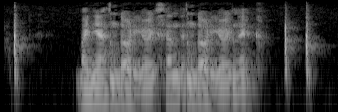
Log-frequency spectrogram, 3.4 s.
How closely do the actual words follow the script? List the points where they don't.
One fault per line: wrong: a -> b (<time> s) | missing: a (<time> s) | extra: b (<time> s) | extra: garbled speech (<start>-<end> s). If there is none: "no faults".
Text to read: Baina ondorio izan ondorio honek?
no faults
